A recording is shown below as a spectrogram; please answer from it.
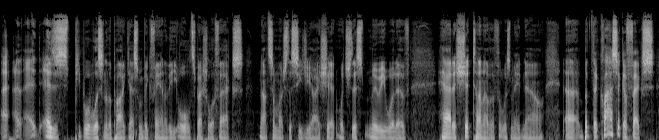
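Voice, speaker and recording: Low, gravelly man, blunt podcaster. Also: moderate pace, few pauses, a bit bright, no room sound. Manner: blunt, sweary, opinionated. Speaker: podcast co-host. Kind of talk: casual film chat.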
